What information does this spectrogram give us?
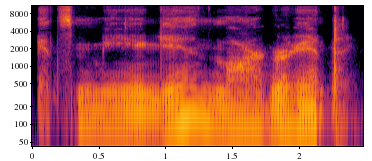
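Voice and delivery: slow, drawn-out joke caller voice; slow spooky put-on voice. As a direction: put on a slow eerie stranger voice. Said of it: "No, I'm just kidding".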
